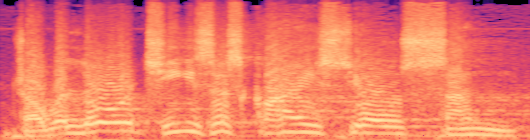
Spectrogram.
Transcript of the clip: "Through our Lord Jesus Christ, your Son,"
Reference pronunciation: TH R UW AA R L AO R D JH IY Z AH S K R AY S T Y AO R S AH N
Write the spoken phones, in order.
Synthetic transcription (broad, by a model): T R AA W L AO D JH IY Z AH S K R AY S T Y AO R S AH N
